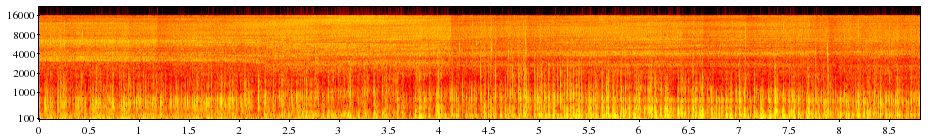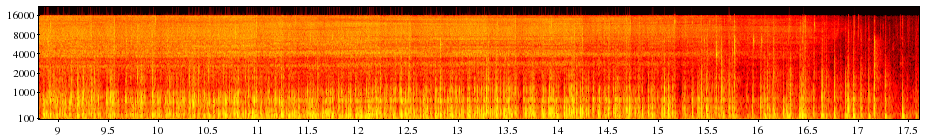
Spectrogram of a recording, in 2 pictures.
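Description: Water sprays from a shower head onto wet hair.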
